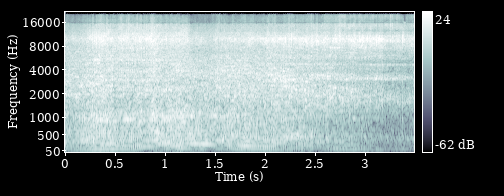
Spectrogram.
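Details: Honda Beat ESP scooter after a top-end rebuild: it revs briefly, then settles into a smooth buzzing run with no knock or rattle. It was very rough and smoked thinly before; the fix was the correct Beat ESP piston, since an old Beat piston can hit the head or valves.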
